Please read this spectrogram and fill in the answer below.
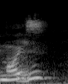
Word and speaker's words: Moiz: With us right now is Ali Moyes. Did I pronounce right, Moyes?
